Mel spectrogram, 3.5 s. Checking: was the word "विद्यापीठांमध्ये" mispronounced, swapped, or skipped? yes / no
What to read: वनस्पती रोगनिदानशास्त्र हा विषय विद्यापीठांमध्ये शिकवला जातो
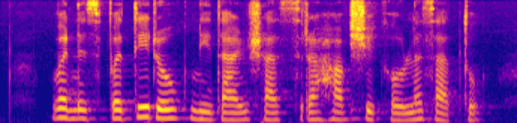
yes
